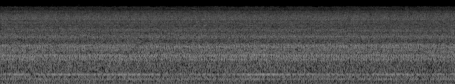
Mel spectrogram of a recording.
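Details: 2007/2009 VW Eos 2.0L TSI (engine code CCT), after replacing a split rear main seal that caused a huge vacuum leak and lean misfires, idles steadily with an even hum and faint whine near 500 Hz; normal idle.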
